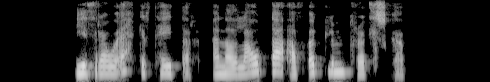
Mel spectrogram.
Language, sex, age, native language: Icelandic, female, 30-39, Icelandic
